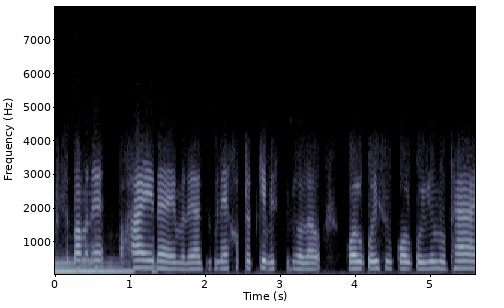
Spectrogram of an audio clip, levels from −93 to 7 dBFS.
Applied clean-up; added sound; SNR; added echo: neural diffusion model UNIVERSE++.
